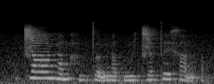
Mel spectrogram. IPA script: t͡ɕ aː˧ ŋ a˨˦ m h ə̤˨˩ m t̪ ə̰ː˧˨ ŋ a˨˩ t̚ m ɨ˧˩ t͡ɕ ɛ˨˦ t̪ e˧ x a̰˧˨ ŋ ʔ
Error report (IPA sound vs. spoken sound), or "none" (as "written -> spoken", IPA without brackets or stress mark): none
